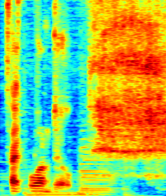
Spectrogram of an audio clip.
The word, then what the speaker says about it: taekwondo: Oh, and I'm not sure how you pronounce this, but he enjoys his taekwondo?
